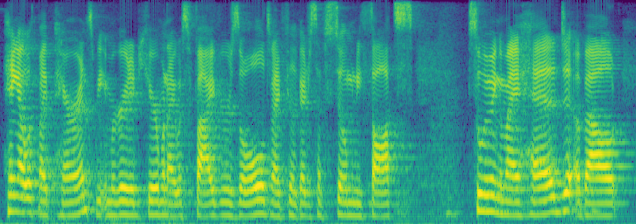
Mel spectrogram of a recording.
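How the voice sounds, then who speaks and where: A woman who chairs a nonprofit board, speaking loudly and chattily to an event audience. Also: fairly low pitch, steady tone, quick pace. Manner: loud, chatty, grateful. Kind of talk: informal speech to an audience. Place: indoor event space with audience.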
